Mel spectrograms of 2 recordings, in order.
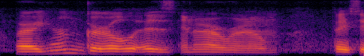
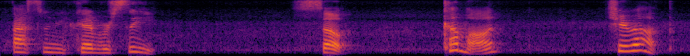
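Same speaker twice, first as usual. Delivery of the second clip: put-on high, eager child voice; high-pitched kid, peppy and reassuring; encouraging little girl Diane; 9 semitones higher than usual. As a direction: cheer up a friend as a small child.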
